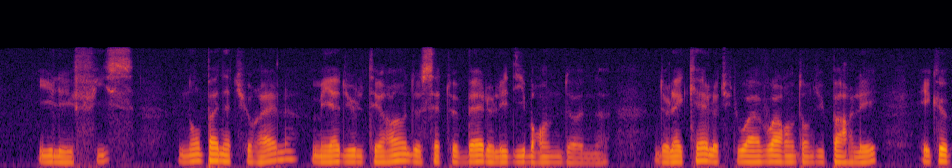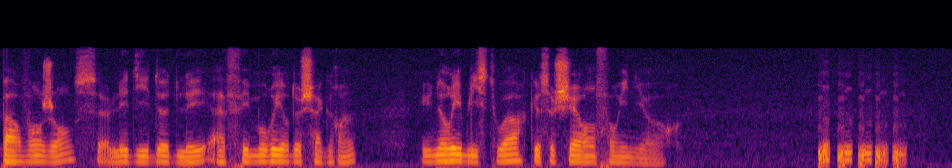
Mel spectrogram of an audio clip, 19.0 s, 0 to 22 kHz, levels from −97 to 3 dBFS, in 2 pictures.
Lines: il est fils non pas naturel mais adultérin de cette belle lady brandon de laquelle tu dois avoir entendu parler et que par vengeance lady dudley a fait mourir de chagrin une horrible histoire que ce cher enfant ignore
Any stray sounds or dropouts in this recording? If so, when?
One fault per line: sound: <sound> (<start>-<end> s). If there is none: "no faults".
sound: laugh (17.7-18.6 s)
